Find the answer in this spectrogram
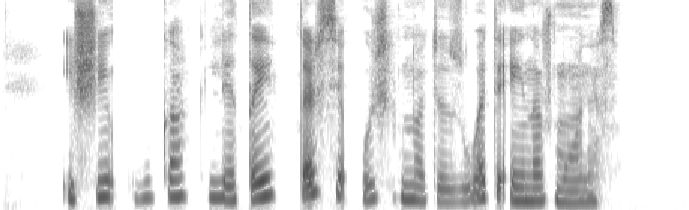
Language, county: Lithuanian, Klaipėda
